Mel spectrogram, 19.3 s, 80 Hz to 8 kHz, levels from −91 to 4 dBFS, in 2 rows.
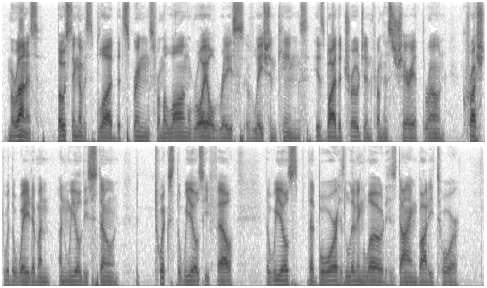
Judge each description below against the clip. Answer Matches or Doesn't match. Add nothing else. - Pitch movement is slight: Matches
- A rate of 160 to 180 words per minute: Doesn't match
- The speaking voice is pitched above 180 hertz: Doesn't match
